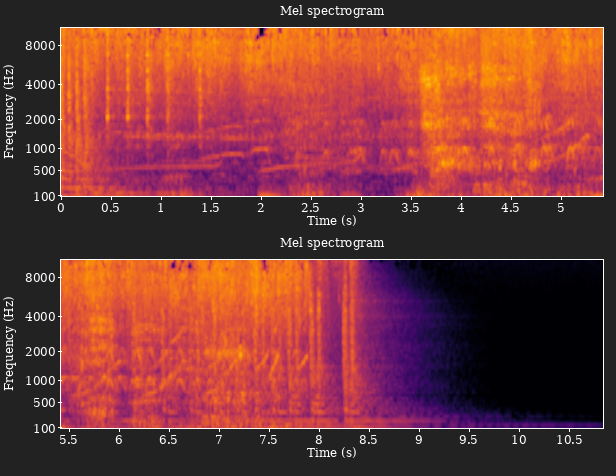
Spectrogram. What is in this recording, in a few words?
nearmiss; Wild Ape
